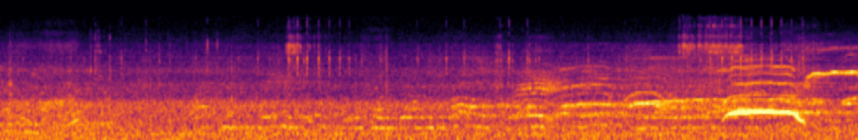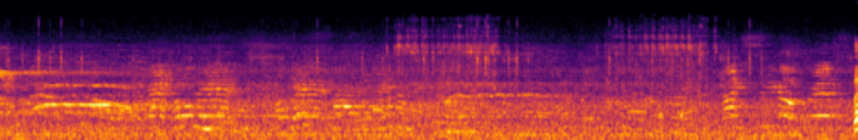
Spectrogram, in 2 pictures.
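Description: Faint, distant voices talking over a steady outdoor background noise, with one louder stretch of voice about seven seconds in.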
